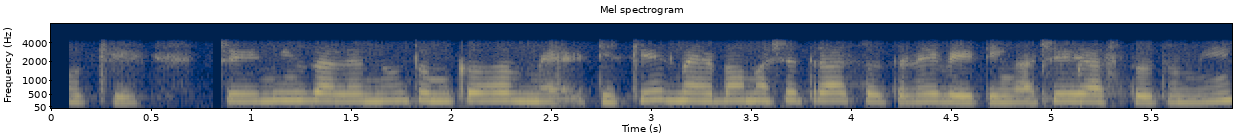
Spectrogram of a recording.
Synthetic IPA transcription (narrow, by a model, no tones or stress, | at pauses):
okeʈɾeniŋɡd͡zʱalənuːt̪umkəmɛ̰ʈikeʈmɛɭbaməɕet̪ɾaəsɦot̪lẽʋeʈiŋɡat͡ɕeɦəst̪ot̪um̤iː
